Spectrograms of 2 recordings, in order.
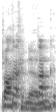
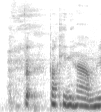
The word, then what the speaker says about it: Buckenham: So I did Buckenham in Norfolk with my friend Will. Buckenham. Has it said? Buckenham. What did I say? Buckingham. Buckingham. You were pronouncing every syllable.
